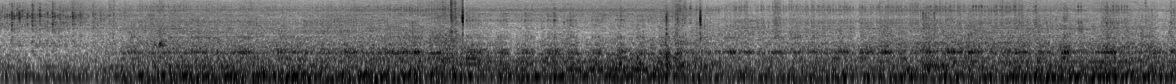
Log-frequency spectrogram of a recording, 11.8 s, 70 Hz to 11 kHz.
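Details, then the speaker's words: 1959 Dodge Coronet cold start after brake work; deep, steady rumbling idle with a loping beat and no tapping or misses, a healthy idle. "man she starts right up she starts right up this whole car wants to live man she does listen to that [Music] god she sounds good"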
